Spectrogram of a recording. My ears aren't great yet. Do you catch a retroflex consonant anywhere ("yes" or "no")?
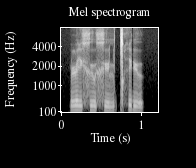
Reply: yes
